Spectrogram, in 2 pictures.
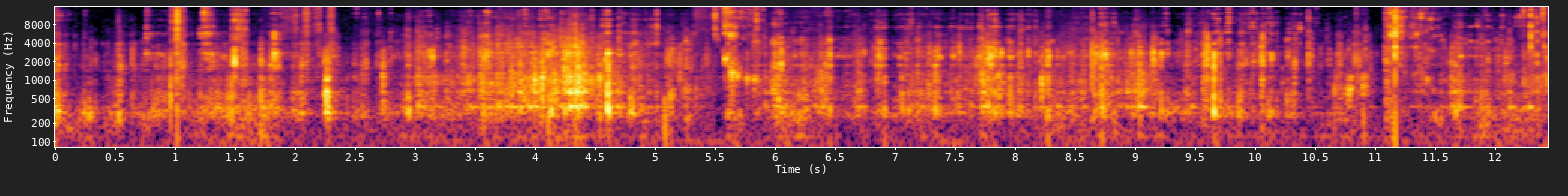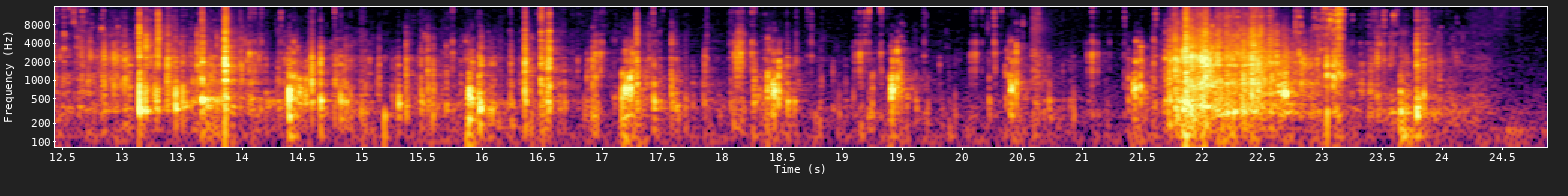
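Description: Close-miked mouth sounds of chewing and swallowing the last bites of fried chicken, with wet clicks and smacks throughout, and a sip from a plastic cup of iced lemonade in the middle. A louder sound of about a second and a half comes near the end.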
